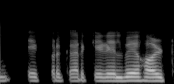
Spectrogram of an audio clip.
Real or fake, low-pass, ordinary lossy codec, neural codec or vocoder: real; 5.4 kHz; none; none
